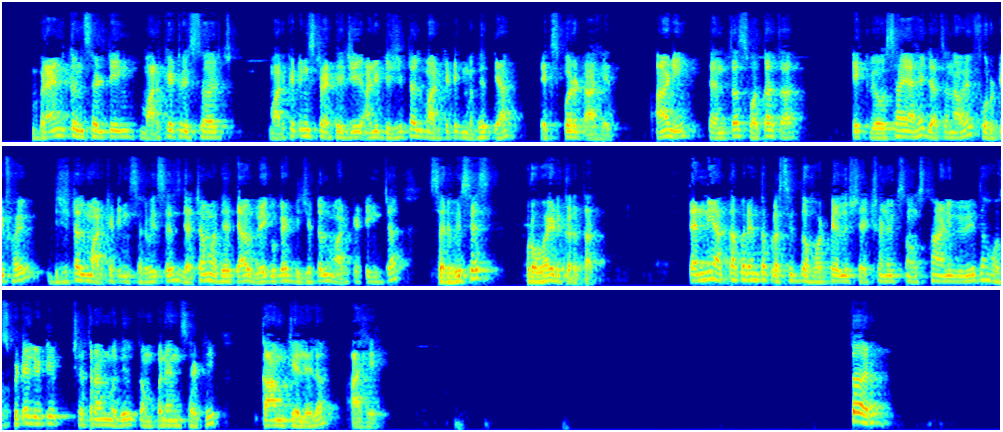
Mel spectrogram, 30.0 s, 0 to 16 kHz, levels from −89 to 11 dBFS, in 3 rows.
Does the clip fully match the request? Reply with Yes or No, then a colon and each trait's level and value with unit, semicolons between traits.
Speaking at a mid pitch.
Yes: medium, 145 Hz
